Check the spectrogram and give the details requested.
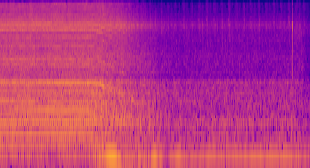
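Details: Isuzu Rodeo engine being revved with a loud, high steady whine over it that sinks away as revs fall to idle; cause unknown.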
